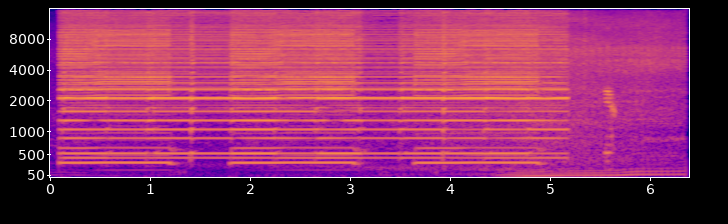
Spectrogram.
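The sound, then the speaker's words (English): Car horn honking in repeated long blasts, three sustained steady tones with short gaps between them, loud and harmonic-rich, over street traffic rumble that continues after the honking stops. “Keep honking”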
